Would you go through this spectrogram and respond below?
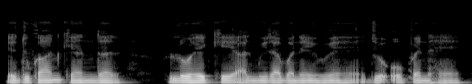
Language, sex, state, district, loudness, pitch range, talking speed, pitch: Hindi, male, Jharkhand, Ranchi, -17 LUFS, 85-95 Hz, 165 wpm, 90 Hz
